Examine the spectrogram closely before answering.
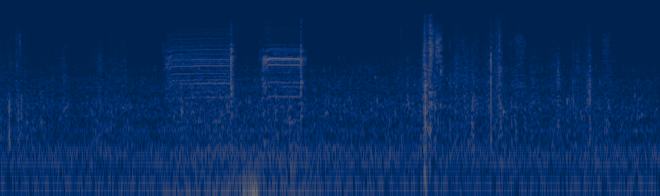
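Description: A faint electronic buzzing tone in two short bursts, about two seconds in, with a dull thud between them, followed by a few faint clicks.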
